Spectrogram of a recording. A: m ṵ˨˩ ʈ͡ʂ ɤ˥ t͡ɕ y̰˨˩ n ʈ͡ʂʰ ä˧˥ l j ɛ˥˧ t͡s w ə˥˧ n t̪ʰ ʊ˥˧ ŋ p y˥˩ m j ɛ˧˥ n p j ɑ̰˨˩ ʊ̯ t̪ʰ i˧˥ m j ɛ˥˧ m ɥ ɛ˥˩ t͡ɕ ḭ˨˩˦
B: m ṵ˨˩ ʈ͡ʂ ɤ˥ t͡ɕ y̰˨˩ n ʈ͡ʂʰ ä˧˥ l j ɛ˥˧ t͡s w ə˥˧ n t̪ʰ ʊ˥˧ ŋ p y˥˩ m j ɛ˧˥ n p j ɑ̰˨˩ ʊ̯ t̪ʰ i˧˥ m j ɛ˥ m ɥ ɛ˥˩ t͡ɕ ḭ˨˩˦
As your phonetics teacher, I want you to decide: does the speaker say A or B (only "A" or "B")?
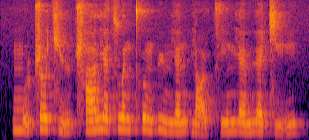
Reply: A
